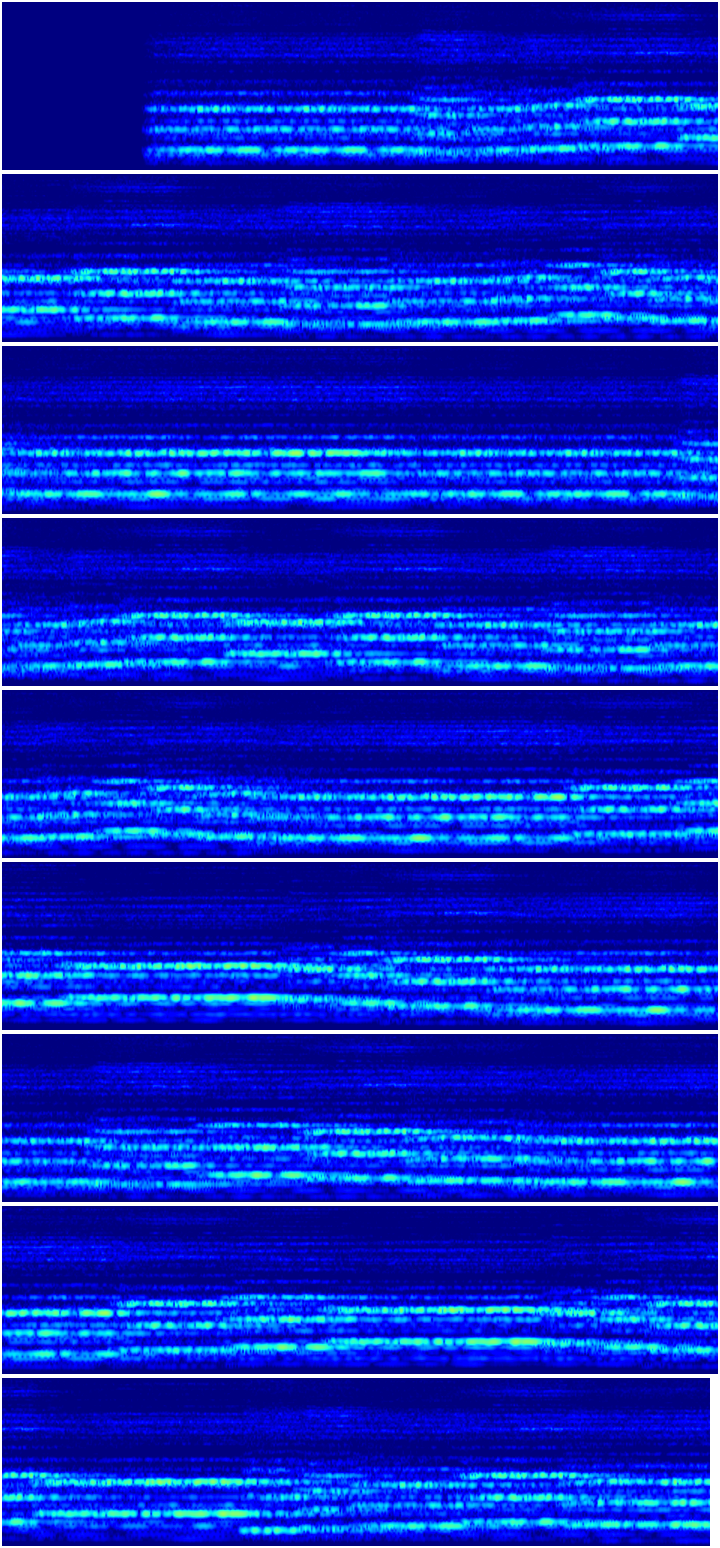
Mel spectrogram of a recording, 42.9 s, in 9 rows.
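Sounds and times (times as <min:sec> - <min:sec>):
soprano singing: 0:01.0 - 0:42.9.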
